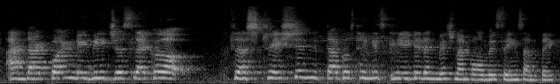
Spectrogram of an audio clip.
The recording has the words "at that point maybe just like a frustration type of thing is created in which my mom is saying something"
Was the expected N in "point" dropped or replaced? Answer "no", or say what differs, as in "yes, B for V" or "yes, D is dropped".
no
